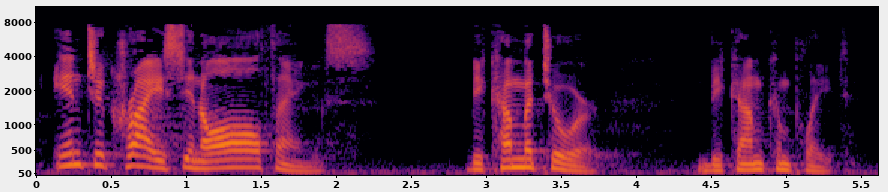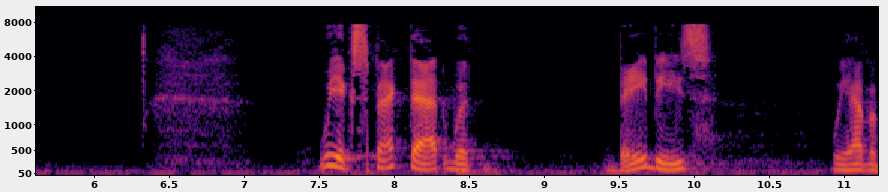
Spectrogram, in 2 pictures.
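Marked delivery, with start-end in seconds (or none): none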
